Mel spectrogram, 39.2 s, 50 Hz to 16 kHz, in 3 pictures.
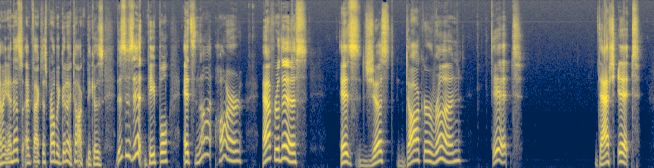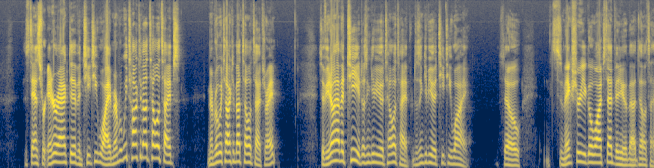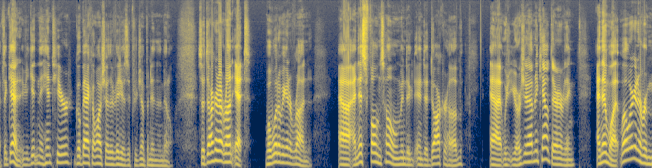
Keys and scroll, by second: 2.6 ctrl+c, 5.9 ctrl+c, 6.4-10.3 typing, 35.9 space, 38.5-39.2 typing.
